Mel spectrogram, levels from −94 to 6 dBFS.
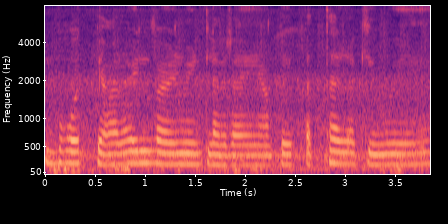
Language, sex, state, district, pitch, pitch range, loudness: Hindi, female, Jharkhand, Jamtara, 190 Hz, 185-200 Hz, -16 LUFS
